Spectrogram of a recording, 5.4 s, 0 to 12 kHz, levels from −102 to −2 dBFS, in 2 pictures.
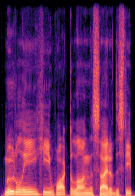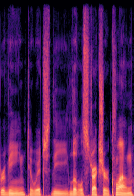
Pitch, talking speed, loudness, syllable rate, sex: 110 Hz, 180 wpm, -18 LUFS, 4.8 syllables/s, male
